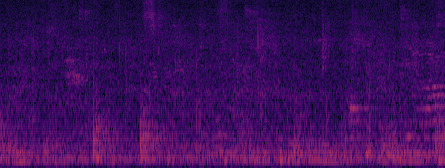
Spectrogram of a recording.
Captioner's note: people chattering softly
